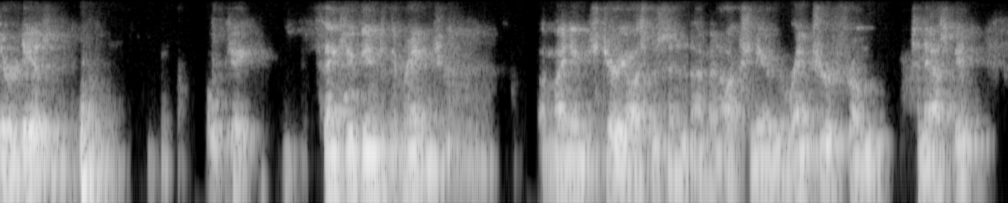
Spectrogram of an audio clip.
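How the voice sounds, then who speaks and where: Audible room echo surrounds a man speaking at a moderate pace with long, frequent pauses. His medium pitch shows ordinary variation. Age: 60s. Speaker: political candidate. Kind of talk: campaign speech.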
